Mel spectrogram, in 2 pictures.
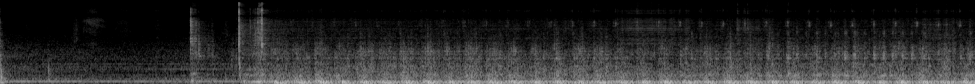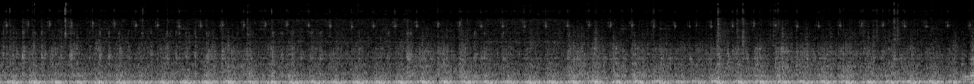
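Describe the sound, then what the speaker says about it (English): A power drill runs continuously after a short pause, drilling into a vehicle fresh air vent door, with a steady buzzing motor and rattling, close and fairly loud. "let's get the drill"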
